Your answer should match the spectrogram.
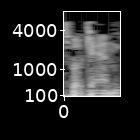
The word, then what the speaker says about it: Spokane: Even though it's pronounced Spokane, if you're from there.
